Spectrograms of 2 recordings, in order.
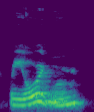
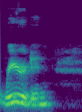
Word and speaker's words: Riordan: This book is highly recommended by another famous author, Rick Riordan, or some people pronounce it Reardon, who wrote the Percy Jackson series.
